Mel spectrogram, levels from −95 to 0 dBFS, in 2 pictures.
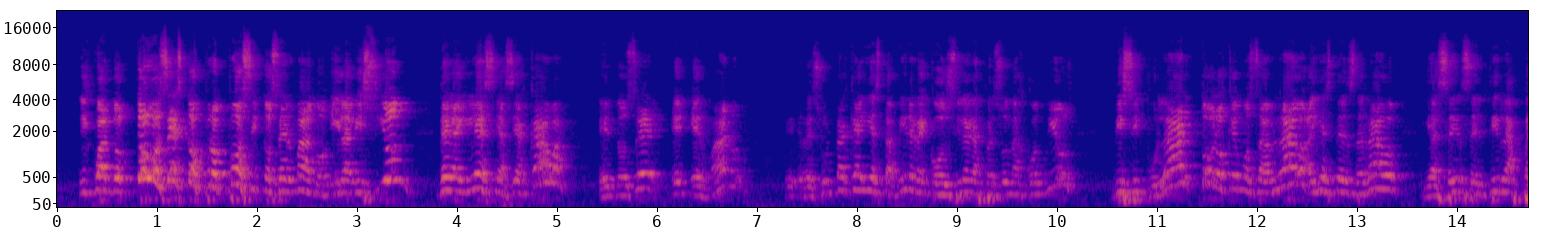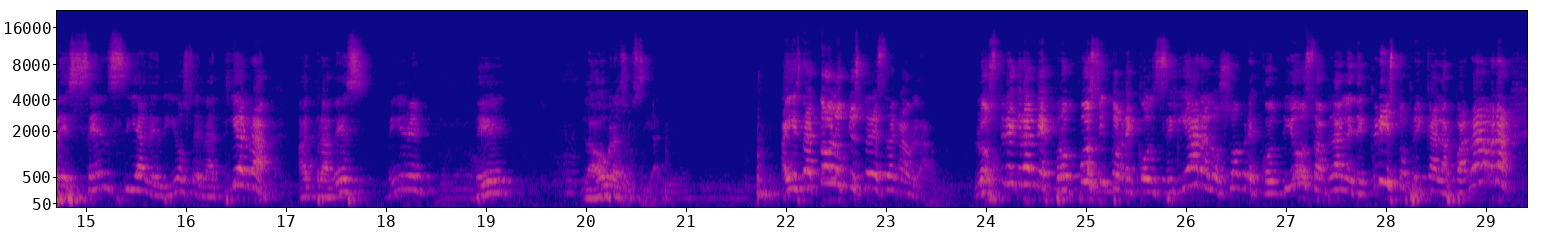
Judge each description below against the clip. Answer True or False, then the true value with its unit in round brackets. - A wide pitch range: True (6.4 semitones)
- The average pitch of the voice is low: False (240 Hz)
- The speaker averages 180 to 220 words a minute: False (160 wpm)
